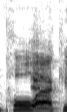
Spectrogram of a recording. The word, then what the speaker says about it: Polak: In fact, Dallas Stars defenseman Roman, am I saying this correctly, guys? Polak? Is that what it is? – Yeah. – Roman Polak,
